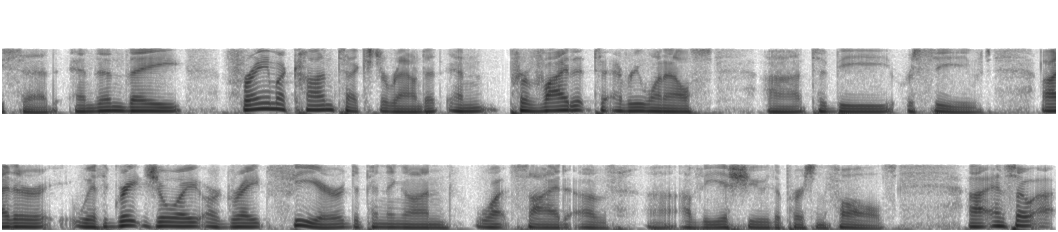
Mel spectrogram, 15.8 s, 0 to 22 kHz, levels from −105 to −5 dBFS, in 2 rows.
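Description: No technical faults can be heard in the speech, which comes through the narrow band of G.711 telephone coding with nothing above 3.8 kHz.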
